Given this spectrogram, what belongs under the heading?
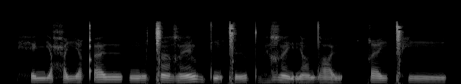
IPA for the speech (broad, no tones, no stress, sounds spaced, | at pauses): h e nʲ ɛ ħ iː qʼ ɨː | ŋ u ǀ ã ʁ ɛ̃ l ṳ tʲ ɛ̃ ǀ ɨ tʷ ɛ̤ ʁ ɛ̃ rʲ ɛ̃ dˤ ɨ | q iː ǀʰ i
